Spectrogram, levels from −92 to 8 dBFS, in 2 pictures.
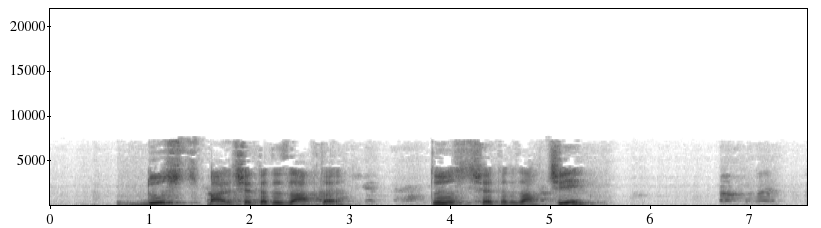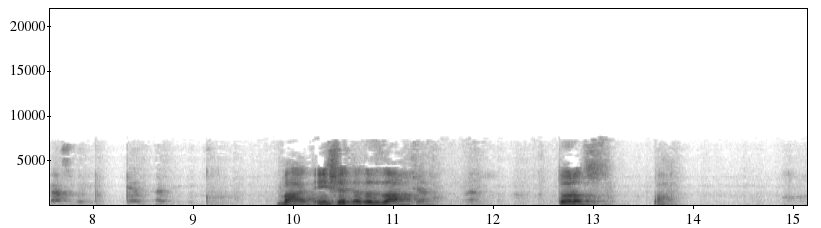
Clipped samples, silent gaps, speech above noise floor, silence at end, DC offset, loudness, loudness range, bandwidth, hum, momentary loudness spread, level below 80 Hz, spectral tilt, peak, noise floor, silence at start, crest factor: under 0.1%; none; 46 dB; 1.35 s; under 0.1%; -19 LUFS; 18 LU; 8 kHz; none; 22 LU; -60 dBFS; -4.5 dB/octave; -2 dBFS; -64 dBFS; 0.65 s; 20 dB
